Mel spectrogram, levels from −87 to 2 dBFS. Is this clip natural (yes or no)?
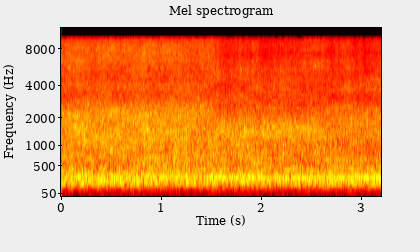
no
